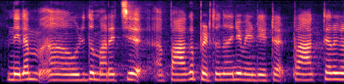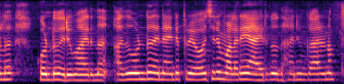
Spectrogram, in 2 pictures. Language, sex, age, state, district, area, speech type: Malayalam, female, 30-45, Kerala, Kollam, rural, spontaneous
